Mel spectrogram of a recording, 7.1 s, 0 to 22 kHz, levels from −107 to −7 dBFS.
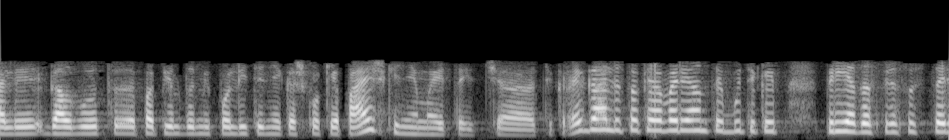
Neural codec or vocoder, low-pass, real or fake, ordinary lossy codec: none; 3.6 kHz; real; MP3, 24 kbps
